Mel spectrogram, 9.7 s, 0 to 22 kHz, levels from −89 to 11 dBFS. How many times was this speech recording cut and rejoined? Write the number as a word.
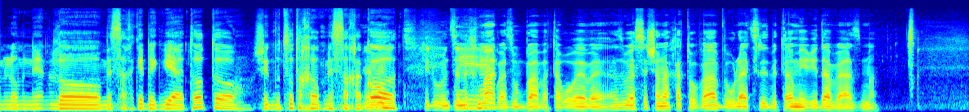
one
